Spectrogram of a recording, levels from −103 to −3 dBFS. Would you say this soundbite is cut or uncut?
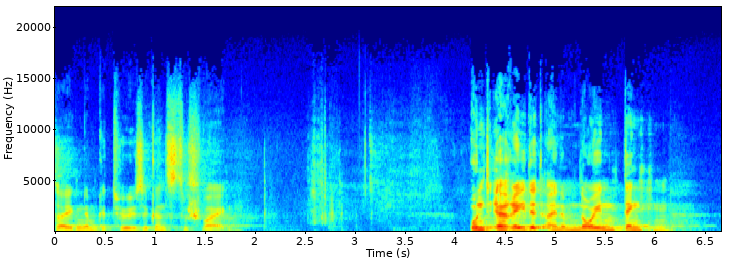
uncut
